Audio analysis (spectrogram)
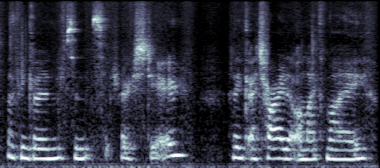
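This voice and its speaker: A woman with a Northern Irish accent speaks at a fairly high pitch in a monotone, flat intonation. Room echo can be heard. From Northern Ireland and Malawi. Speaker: nursing student. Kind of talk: casual podcast interview.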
